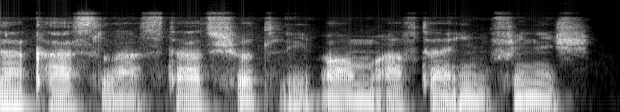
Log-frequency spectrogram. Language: Nigerian Pidgin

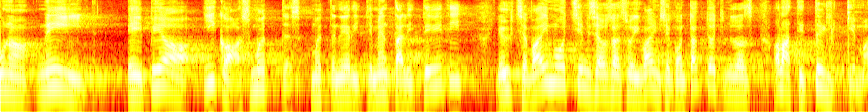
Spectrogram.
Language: Estonian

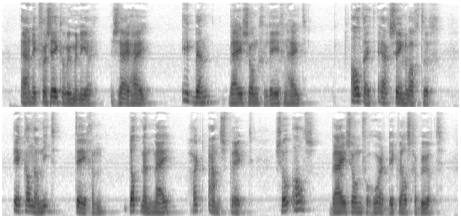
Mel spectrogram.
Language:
Dutch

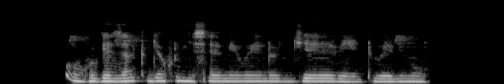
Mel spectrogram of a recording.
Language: Ganda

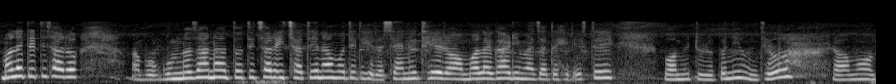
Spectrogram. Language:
Nepali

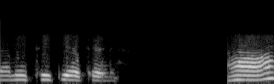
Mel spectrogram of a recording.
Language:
Maithili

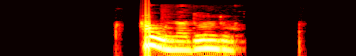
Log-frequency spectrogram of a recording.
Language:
Cameroon Pidgin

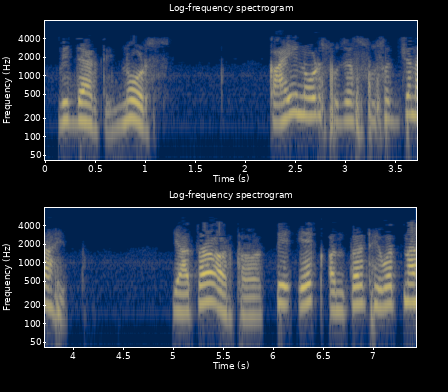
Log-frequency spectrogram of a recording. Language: Marathi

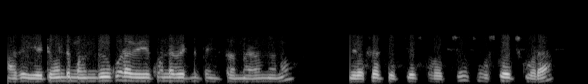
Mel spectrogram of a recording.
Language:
Telugu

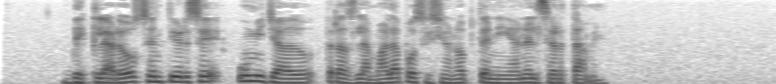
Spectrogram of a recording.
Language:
Spanish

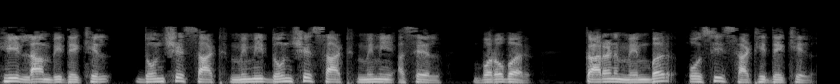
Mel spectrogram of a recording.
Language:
Marathi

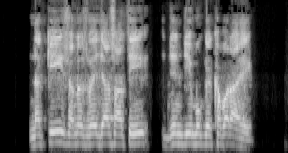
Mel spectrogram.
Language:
Sindhi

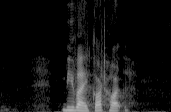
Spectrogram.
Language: Danish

